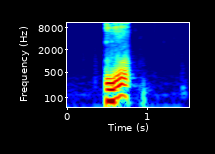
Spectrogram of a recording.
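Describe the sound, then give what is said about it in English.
A single loud, brassy fart sound lasting about a quarter second, with a buzzing, slightly wavering pitch, set against near silence before and after. “Yes, one of those was the sound of a fart.”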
